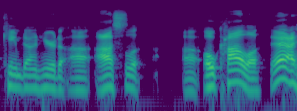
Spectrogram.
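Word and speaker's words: Ocala: Kid Rock came down here to OA Okala. Yeah, I said it right. Okala, Florida back a few years back.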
